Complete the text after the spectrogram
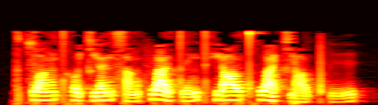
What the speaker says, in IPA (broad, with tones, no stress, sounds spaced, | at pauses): t͡s w ɑ˥ ŋ t̪ʰ ɤ˥˩ t͡ɕ j ɛ˥ n s ɑ˧˥ ŋ f w a˥˩ ɪ̯ t̪ i˧˥ n t̪ʰ j ɑ˥ ʊ̯ t̪ʰ w ä˥˧ t͡ɕ j ɑ˥˩ ʊ̯ pʰ i˧˥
